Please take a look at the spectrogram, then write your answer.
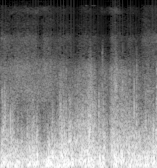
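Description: Strong wind buffets the microphone on an outdoor bike ride along a hilly loop, a loud continuous low roar and rumble with no voices.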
